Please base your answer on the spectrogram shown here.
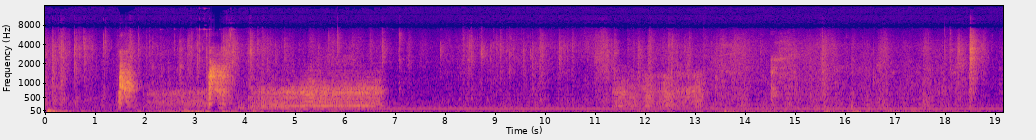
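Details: Two dogs, Mimi the Chihuahua and Tug the Beagle mix, awaiting adoption and playing together: low, drawn-out growling vocalizations swell mid-clip and again later, between sharp knocks and scuffling thumps, over a steady electrical hum.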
